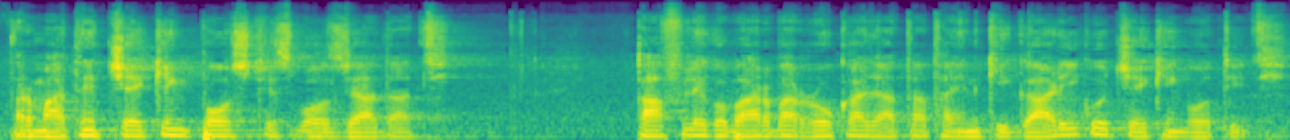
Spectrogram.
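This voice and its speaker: A man's voice: fairly low pitch, steady tone, slight background noise. A man preaching in an emotional storytelling sermon, impassioned and rising to raised pleading peaks. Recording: long hall reverb.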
